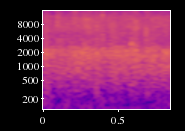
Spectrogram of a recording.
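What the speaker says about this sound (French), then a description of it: "on peut bien vous applaudir aussi." An audience applauds schoolchildren from a French elementary school, a dense, steady wash of clapping hands heard alone for under a second.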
